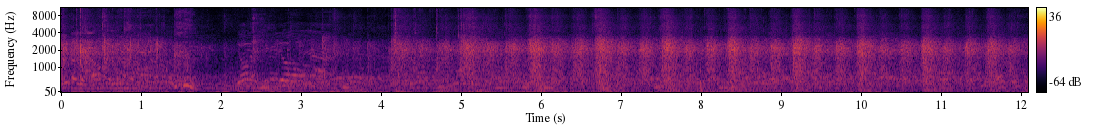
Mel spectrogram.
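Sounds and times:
audience clapping in unison: 0.0 - 12.0.

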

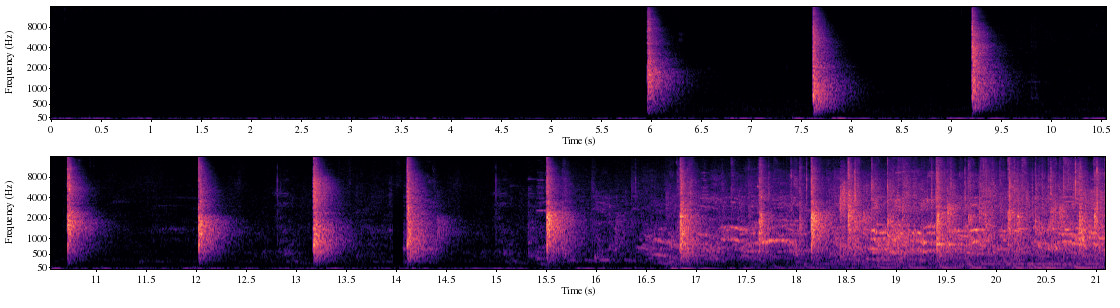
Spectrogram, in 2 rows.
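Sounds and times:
hand claps in reverberant room: 6.0 - 6.5, 7.6 - 8.1, 9.2 - 9.7, 10.7 - 21.0.

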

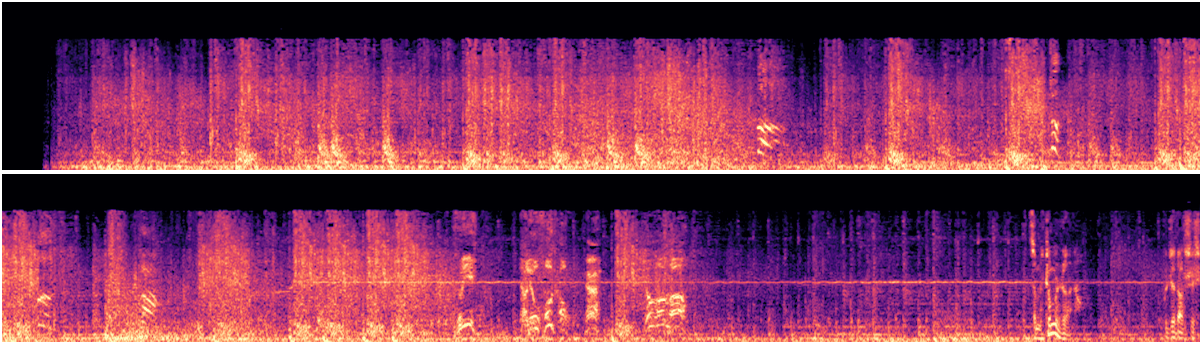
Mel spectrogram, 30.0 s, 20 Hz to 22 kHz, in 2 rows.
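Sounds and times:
gunshots: 0.6 - 24.3
booms: 0.6 - 24.4
low rumble: 0.6 - 29.9
people shouting: 22.3 - 23.6.

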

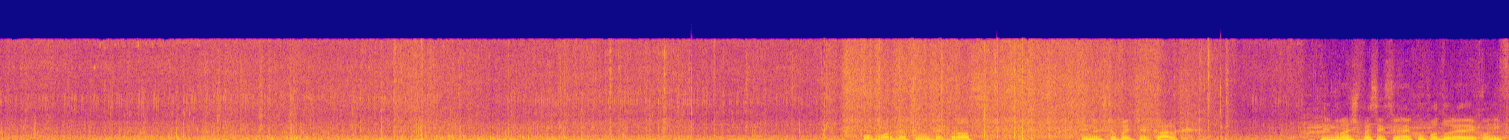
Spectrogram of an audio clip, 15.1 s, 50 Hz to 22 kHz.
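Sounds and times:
tyres rolling over leaves: 0.0 - 15.0.

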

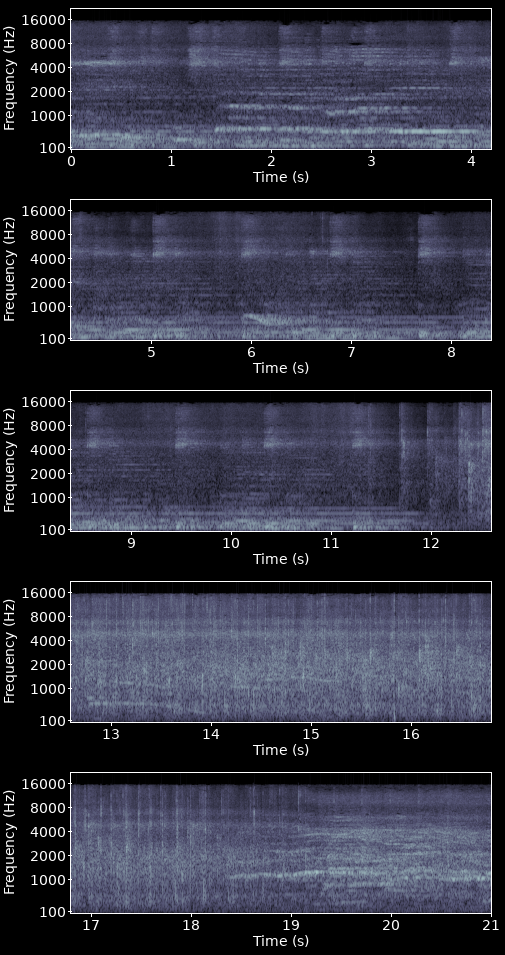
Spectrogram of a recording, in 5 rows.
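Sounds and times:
dance music: 0.0 - 12.0
crowd applauding and cheering: 11.7 - 21.0
children shouting: 18.3 - 21.0.

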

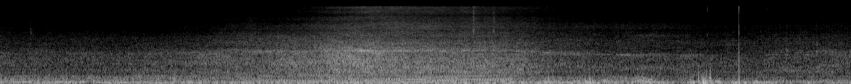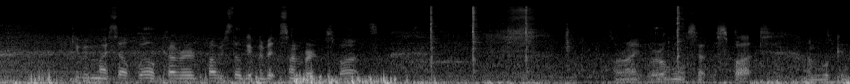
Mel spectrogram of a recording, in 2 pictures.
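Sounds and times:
motor scooter passing: 1.0 - 10.6.

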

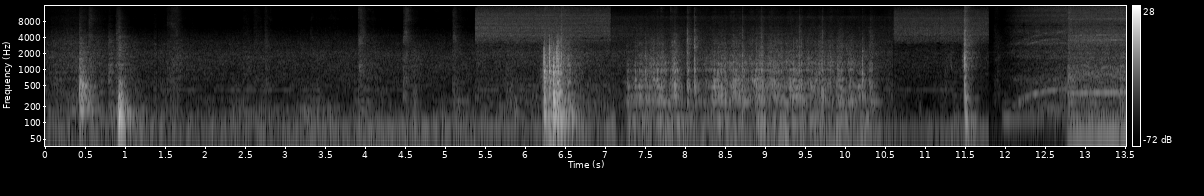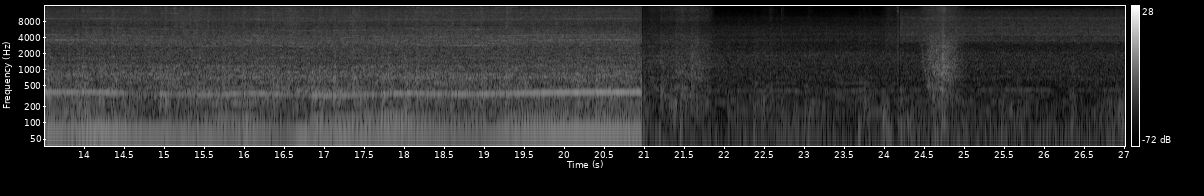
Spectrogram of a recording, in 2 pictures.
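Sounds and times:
wood board knocking down: 6.2 - 6.7
table saw whining: 6.2 - 21.8.

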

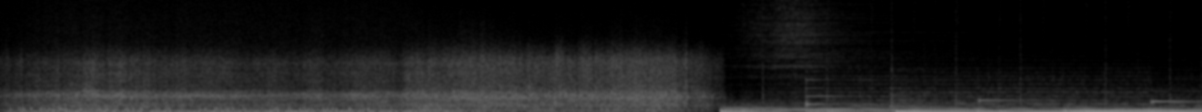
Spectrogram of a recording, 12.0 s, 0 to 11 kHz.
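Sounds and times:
deep earthquake rumble: 0.0 - 7.8.

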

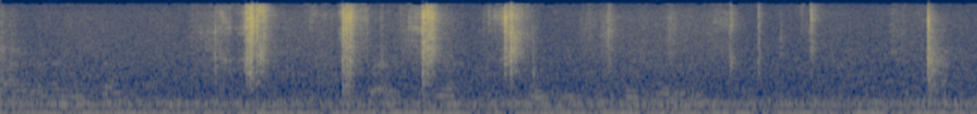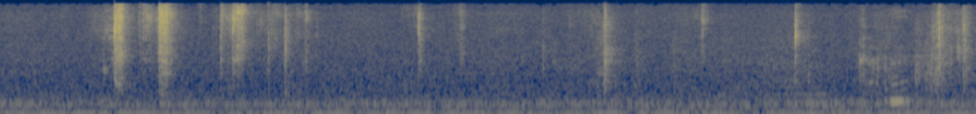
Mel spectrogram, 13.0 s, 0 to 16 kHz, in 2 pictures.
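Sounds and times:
tape snipping and ripping: 1.4 - 3.6, 7.2 - 8.6.

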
